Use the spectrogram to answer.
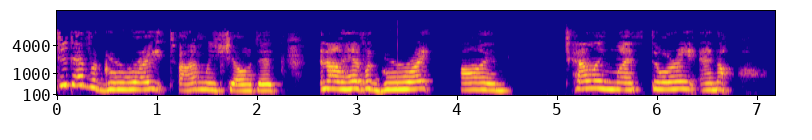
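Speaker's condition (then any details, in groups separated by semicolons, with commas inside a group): Cerebral palsy; worsened at start of year 12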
